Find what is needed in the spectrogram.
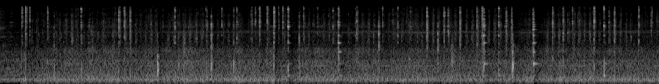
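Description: Two metal forks shredding cooked chicken in a glass bowl: a steady run of small clicks and scrapes as the tines tap and drag against the glass, over a faint low hum.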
